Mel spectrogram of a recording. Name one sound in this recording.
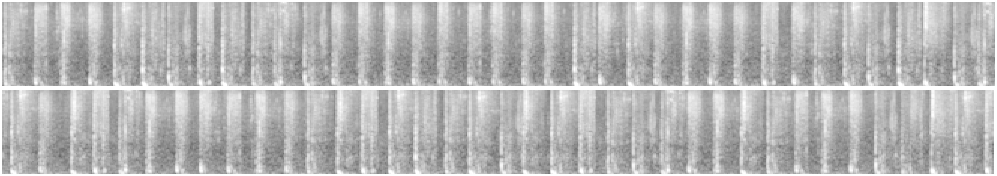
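Quick footsteps run steadily over grass and earth.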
